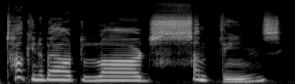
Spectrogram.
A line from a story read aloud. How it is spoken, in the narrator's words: he went on dreamily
